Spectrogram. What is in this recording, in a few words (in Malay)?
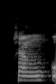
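"canguk", Malay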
